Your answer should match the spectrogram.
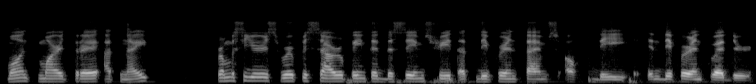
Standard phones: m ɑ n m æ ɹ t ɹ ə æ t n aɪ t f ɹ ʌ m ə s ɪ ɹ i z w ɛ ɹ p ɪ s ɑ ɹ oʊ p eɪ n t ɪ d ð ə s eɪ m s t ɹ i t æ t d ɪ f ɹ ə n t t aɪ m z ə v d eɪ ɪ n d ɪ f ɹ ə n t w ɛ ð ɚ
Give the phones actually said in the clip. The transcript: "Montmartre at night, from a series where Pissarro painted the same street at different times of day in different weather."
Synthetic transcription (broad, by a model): m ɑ n m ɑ ɹ t ɹ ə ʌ t n aɪ t f ɹ ʌ m ə s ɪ ɹ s w ɛ ɹ p ɪ s ɑ ɹ oʊ p eɪ n t ɪ d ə s eɪ m s t ɹ i t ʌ t d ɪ f ɹ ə n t t aɪ m s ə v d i ɪ n d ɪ f ɹ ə n t w ɛ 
